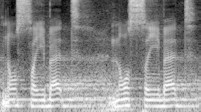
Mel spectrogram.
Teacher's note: tetap ditebalkan walaupun sin dan shad sama-sama tempatnya sama. Ujung lidah bertemu dengan gusi bagian bawah, kayak zai juga sama.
